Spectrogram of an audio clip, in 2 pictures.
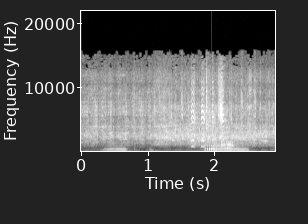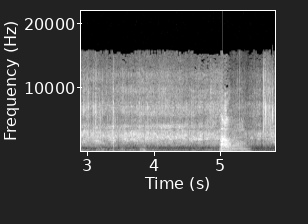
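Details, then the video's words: Shih Tzu giving a handful of short, hoarse barks, one at the start, one louder after about two seconds and a sharp one near the end, over a constant hissing background. "Shih Tzu Barking And Growling"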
